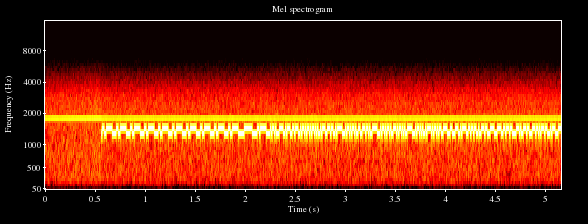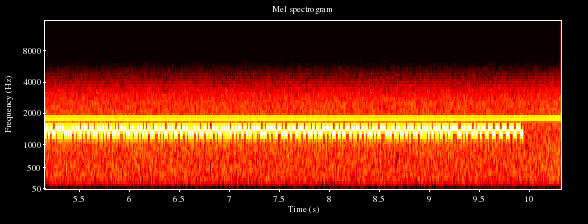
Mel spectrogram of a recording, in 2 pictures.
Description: NAVTEX (SITOR-B), 100 baud, 170 Hz shift, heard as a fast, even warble, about 1360 Hz centre, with a steady whistle near 1790 Hz. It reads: THE ALLEGATION OF EXCESSIVE FORCE WAS UNFOUNDED.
